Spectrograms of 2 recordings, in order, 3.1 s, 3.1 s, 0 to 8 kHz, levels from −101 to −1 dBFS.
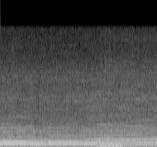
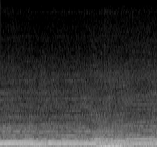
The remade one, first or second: second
